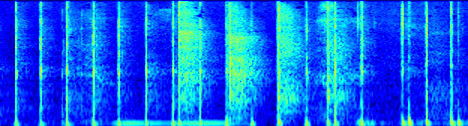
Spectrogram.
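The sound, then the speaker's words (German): A small burst of hand clapping applauding all people who work in essential jobs, sharp irregular claps from one or two people over about three seconds, with a low steady hum underneath and no talking. “Kurz noch Applaus für alle Menschen, die in systemrelevanten Berufen arbeiten, bitte.”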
